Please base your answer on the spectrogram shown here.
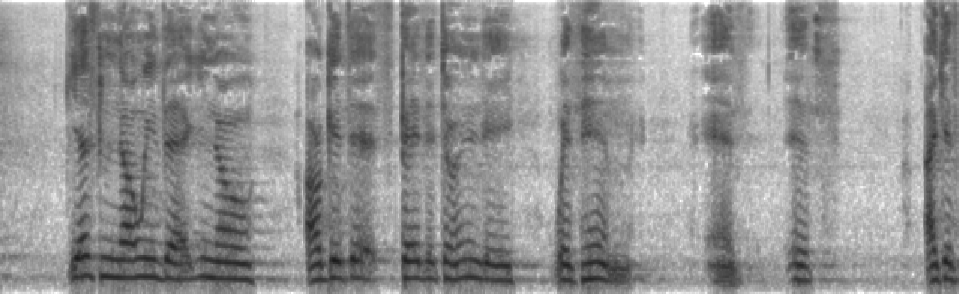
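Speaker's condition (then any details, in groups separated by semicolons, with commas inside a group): Spastic quadriplegic cerebral palsy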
